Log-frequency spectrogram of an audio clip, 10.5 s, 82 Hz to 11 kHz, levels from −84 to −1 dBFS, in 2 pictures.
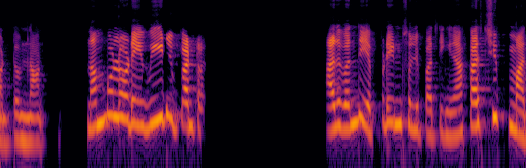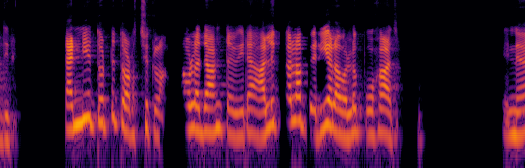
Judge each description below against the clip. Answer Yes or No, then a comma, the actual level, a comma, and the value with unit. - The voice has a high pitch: Yes, very high, 255 Hz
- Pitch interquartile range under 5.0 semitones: No, wide, 5.6 semitones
